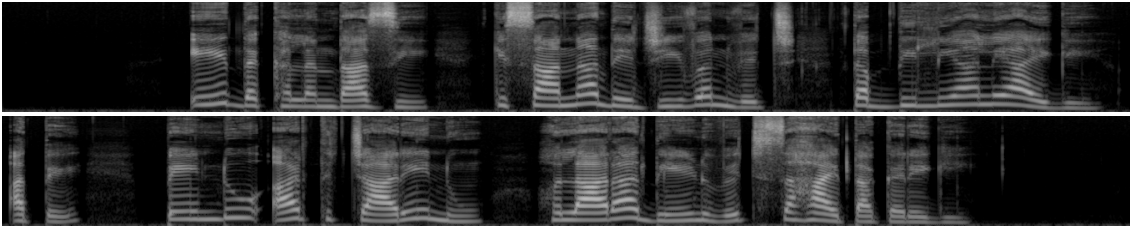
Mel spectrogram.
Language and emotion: Punjabi, neutral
